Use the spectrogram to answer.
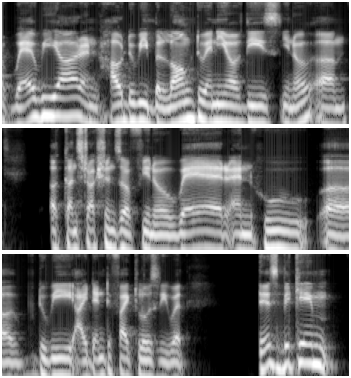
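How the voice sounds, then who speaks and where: This is a Dubai-raised man hosting his own podcast. His voice sits at a middling pitch. He speaks reflectively, pausing and restarting as he works through his ideas. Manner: thoughtful, with frequent fillers and restarts. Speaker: podcast host. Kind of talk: reflective conversational chat.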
